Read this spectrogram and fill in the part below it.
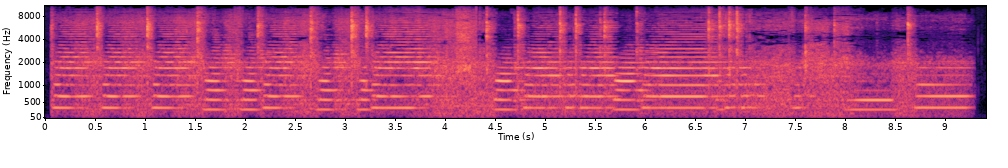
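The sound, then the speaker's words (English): A loud train horn, operated manually by a lever, plays a melody, its blaring notes stepping up and down in pitch over a steady rumble and clatter of the moving train, sustained for several seconds. “He's got a mate who's a rail enthusiast, and apparently it's done manually by a lever, and it's even possible to play a tune on it.”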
